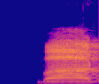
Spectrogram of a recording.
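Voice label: "baruh", Malay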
